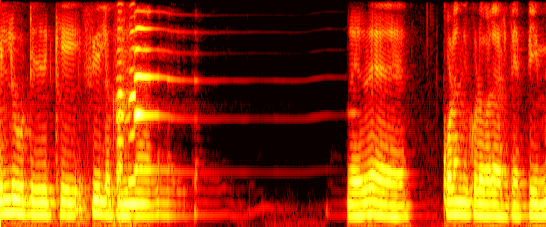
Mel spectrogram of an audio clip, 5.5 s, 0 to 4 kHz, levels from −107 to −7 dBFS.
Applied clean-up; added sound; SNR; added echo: neural mask model RNNoise.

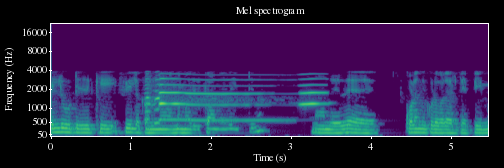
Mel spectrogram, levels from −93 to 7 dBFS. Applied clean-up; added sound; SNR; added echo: classical method spectral subtraction.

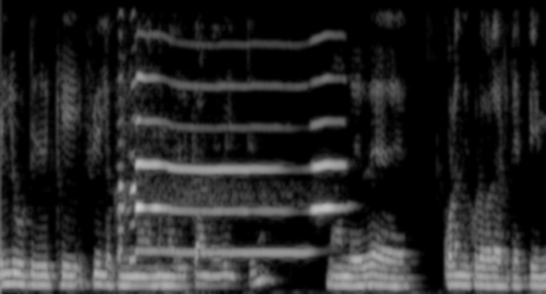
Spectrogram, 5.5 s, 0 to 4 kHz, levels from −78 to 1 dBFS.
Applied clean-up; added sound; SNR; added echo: classical method log-MMSE.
